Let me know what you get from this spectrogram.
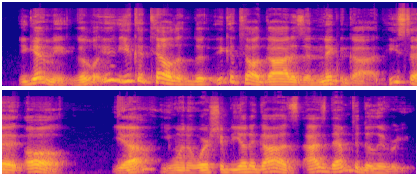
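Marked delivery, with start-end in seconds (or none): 4.4-8.2 pure sarcasm, tongue in cheek. Acting out god's reply to worshippers of other gods: imitating a sarcastic retort. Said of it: "That's sarcasm right here".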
